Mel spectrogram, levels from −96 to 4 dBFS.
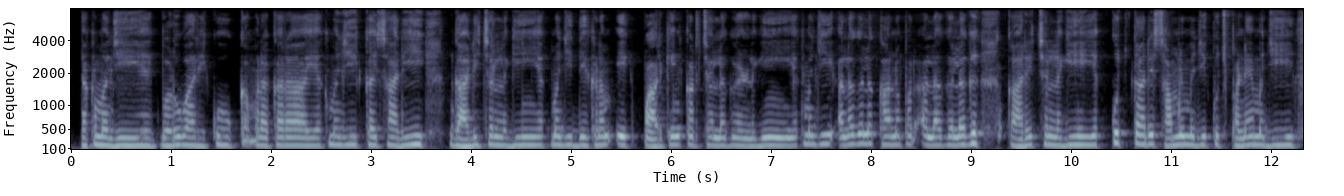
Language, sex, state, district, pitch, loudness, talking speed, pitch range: Garhwali, male, Uttarakhand, Uttarkashi, 170 Hz, -33 LUFS, 195 wpm, 165-180 Hz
